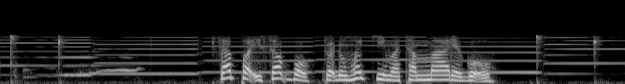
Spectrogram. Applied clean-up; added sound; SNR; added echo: none; Brass instrument + Bowed string instrument; 15 dB; none.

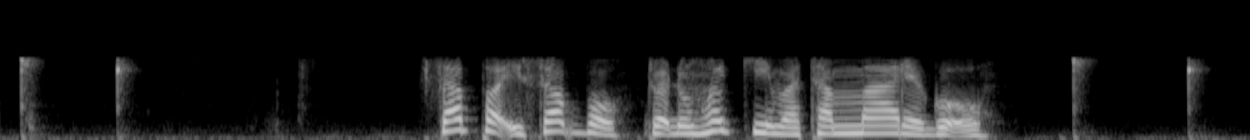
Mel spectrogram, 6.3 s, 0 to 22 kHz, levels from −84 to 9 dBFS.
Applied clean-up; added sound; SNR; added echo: none; none; none; none.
